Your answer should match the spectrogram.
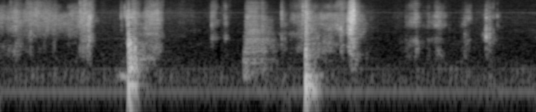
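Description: Paper oracle cards rustling and sliding against each other as one card is drawn from a fanned deck and laid down, with a few sharp snaps and taps about a second in and again past the middle.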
